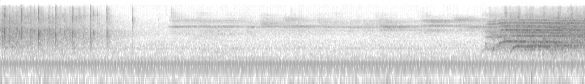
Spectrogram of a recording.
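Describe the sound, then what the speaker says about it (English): Audience at a college volleyball match applauds a senior, scattered claps at first fading to a quiet hum with a steady tone, then a louder burst of cheering near the end. "And there's a round of applause for Julia Bell."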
